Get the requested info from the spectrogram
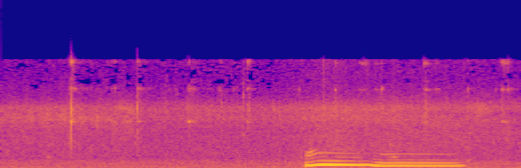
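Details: Boston Terrier named Brutus playing in a sprinkler on a hot summer day gives one drawn-out whine lasting just over a second, steady then dropping slightly in pitch, over a soft hiss of spraying water.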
